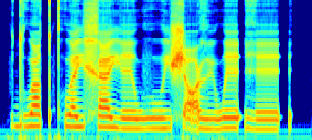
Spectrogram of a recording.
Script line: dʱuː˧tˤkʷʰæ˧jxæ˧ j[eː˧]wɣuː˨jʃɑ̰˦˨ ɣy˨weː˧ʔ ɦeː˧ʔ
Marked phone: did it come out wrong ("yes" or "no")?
yes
